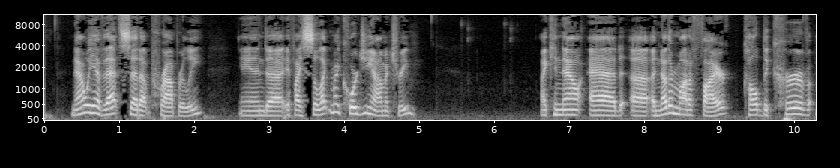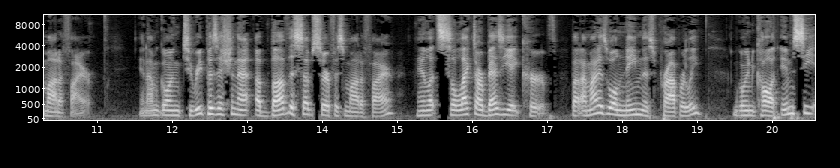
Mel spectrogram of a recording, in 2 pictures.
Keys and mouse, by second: 0.0 KP_5, 0.9 z, 1.3 z, 1.6 Tab, 2.2 z, 3.1 middle click, 5.7-9.8 drag, 10.9-15.0 drag, 15.3-17.6 drag, 18.5-20.5 drag.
